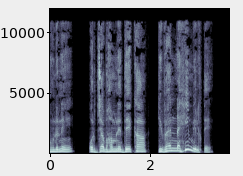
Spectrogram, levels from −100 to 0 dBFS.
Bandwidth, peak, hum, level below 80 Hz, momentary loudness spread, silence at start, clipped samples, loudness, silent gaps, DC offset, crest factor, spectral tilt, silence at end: 11.5 kHz; -6 dBFS; none; -70 dBFS; 7 LU; 0 s; under 0.1%; -19 LUFS; 0.50-0.77 s, 1.99-2.15 s; under 0.1%; 14 dB; -6 dB/octave; 0.4 s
